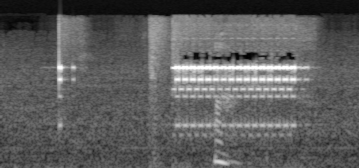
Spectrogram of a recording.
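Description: A cellphone rings with an incoming call, a short electronic tone sounding once, close and clear after a couple of faint clicks, with a brief voice cutting in under it.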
